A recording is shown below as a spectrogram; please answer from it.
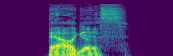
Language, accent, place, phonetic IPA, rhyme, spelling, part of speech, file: German, Germany, Berlin, [ˈbɛʁɡəs], -ɛʁɡəs, Berges, noun, De-Berges.ogg
- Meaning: genitive singular of Berg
